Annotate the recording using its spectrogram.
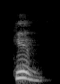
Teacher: This is a mushaddad dhal. We need to press down on it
